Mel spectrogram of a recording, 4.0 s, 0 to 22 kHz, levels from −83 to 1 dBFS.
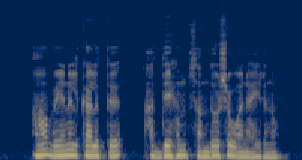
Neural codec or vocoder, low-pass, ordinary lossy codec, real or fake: vocoder, 44.1 kHz, 128 mel bands every 512 samples, BigVGAN v2; 19.8 kHz; none; fake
